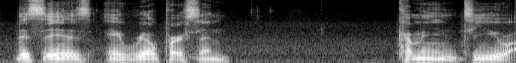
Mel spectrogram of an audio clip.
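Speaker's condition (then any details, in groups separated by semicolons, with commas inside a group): ALS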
